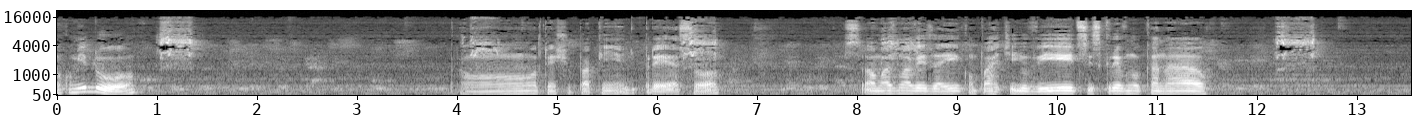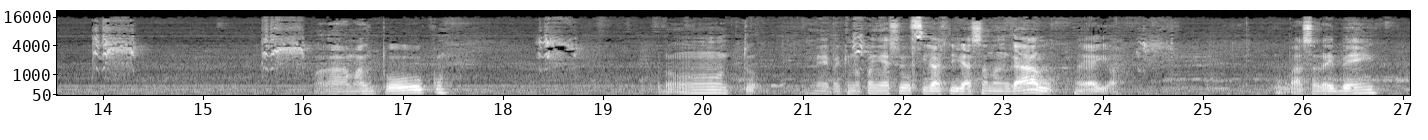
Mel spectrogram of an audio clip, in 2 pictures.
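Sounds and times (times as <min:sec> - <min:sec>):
faint steady hum: 0:00.0 - 0:27.0
waterbird chick squawk: 0:13.9 - 0:14.4.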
